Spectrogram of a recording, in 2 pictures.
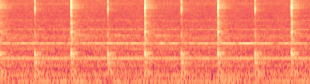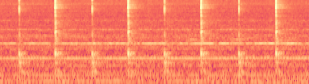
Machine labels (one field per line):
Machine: valve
